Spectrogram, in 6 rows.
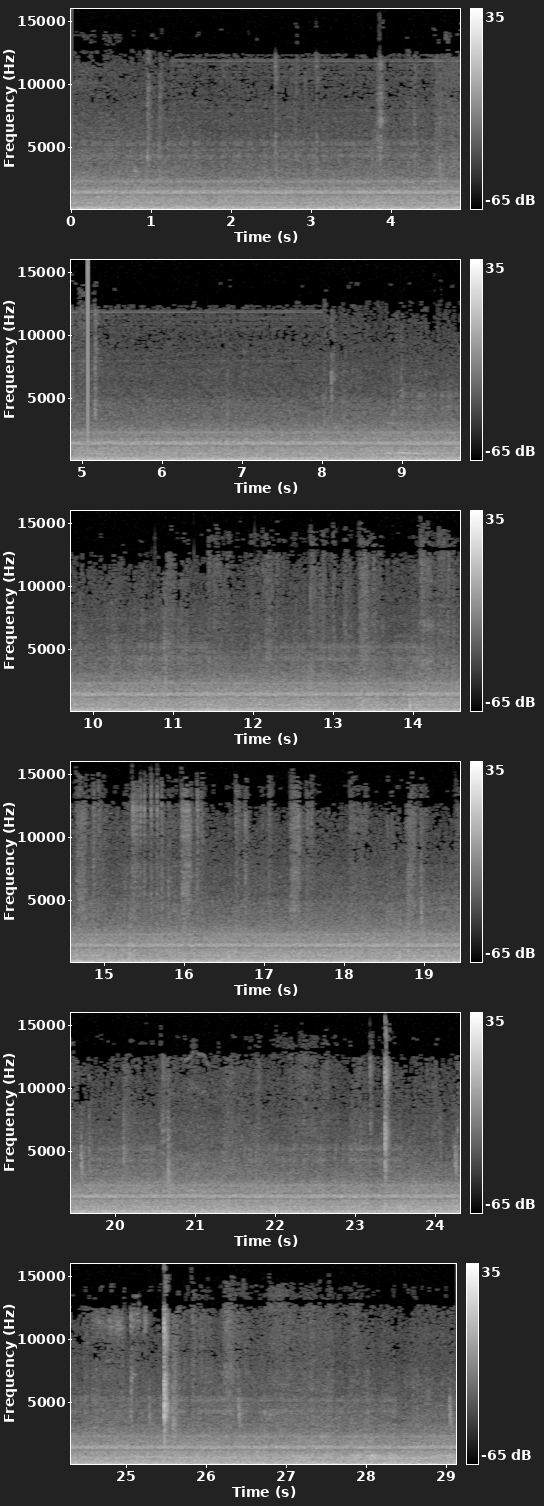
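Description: Cabin noise inside a W7 series Shinkansen train on the move: a steady low rumble of wheels and running gear on the rails, with light scattered ticks. A faint rising whine comes in near the end as the train gathers speed.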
